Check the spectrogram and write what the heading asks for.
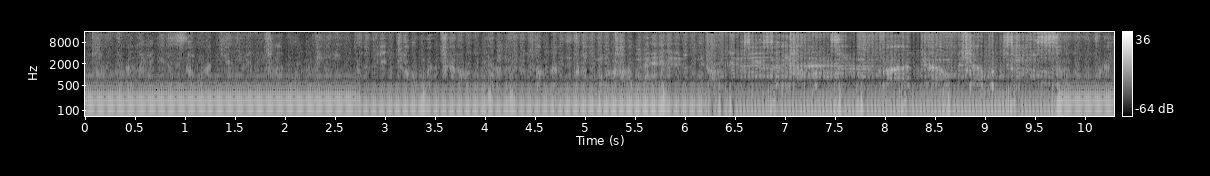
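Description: Bass-heavy music played loud through a car stereo driving two 12-inch subwoofers in the back, heard inside the car's cabin. Long, deep held bass notes dominate and shift to a new note roughly every three seconds.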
